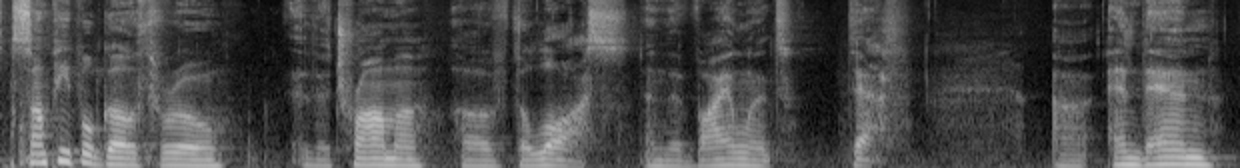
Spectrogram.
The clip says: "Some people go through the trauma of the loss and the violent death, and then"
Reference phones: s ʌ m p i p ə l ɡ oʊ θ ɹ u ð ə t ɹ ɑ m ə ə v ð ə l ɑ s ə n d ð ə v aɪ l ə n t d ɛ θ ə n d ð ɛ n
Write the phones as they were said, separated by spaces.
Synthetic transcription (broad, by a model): s ʌ m p i p l ɡ oʊ θ ɹ u ð ə t ɹ ɑ m ə ə v ð ə l ɑ s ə n ð ə v aɪ l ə n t d ɛ θ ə n ð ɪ n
